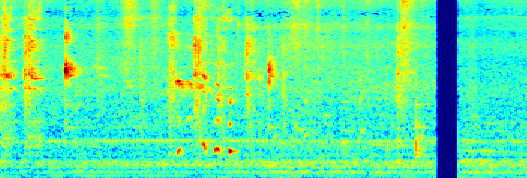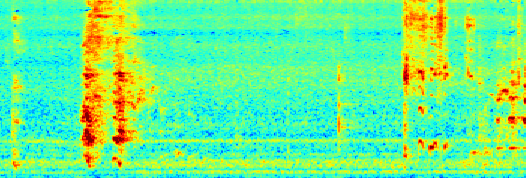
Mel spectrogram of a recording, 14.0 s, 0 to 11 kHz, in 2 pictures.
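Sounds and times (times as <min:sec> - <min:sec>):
person coughing hard: 0:08.1 - 0:09.0.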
